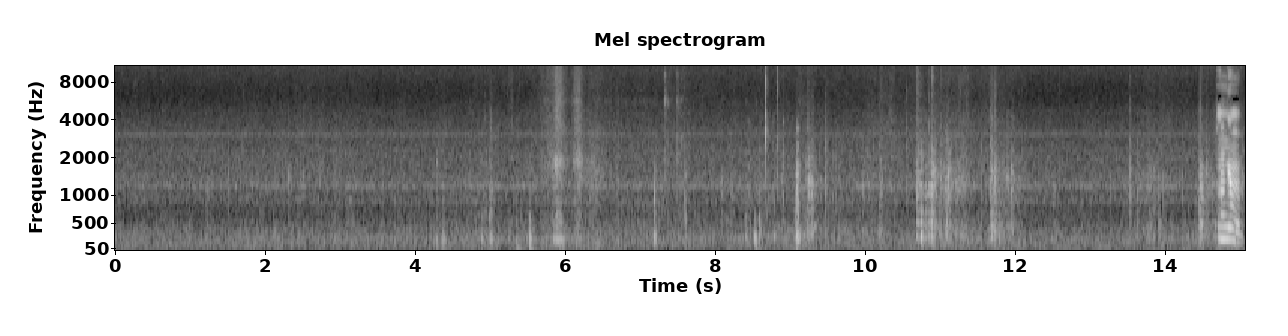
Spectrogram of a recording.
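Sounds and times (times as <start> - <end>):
faint steady hum: 0.0 - 15.0
small clicks and rustles: 4.2 - 12.1, 13.5 - 14.7.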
